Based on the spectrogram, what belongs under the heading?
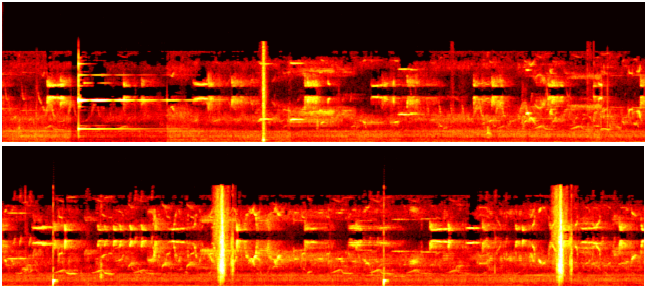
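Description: Small birds chirping and tweeting over a low steady hum, with a brief held tone about a second in and a handful of sharp clicks and short pings spread through.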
